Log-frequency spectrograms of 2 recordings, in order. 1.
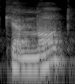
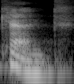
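এটা দুটো আলাদা শব্দ হিসেবে বলা হয়। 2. এটা একটি কন্ট্রাকশন করা শব্দ হিসেবে বলা হয়। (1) "ক্যান নটটাকে আলাদা করে এভাবে বলতে পারো" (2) "তুমি এটাকে কন্ট্রাকশন করে দিলে"

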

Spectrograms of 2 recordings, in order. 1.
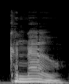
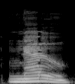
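Chữ k ở đầu được phát âm. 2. Chữ k ở đầu là câm. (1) "không đọc là know" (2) "chúng ta không phát âm chữ K"

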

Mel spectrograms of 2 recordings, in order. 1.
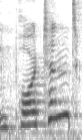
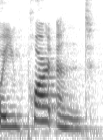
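O T do meio é pronunciado claramente. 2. O T do meio vira um glottal stop. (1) "com o T" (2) "Dá pra fazer um glottal, um glottal stop ali"

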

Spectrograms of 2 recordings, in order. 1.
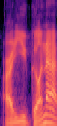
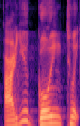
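'going to'는 'gonna'로 줄여서 발음해요. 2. 'going to'는 원래 형태로 발음해요.

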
